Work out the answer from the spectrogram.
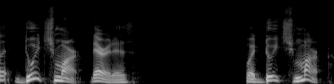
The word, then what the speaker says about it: Deutschmark: Was that how you spell it? Deutschmark.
